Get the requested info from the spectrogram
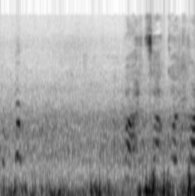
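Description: Geese honking, a few short calls with the clearest near the end, over a steady low rumble.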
